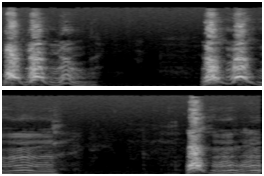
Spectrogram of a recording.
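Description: A dog barks loudly in three short bursts, mostly pairs of sharp barks separated by pauses, with some barks trailing into a drawn-out whine or growl.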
